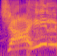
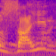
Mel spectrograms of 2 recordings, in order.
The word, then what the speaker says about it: جاہل: کو دیکھا ہے کہ جو یار جاہل بھی صحیح نہیں کہہ پاتے، کہتے وہ تو زاہل ہے۔ یہ حال ہے، ایسے لوگ جو جاہل کا تلفظ بھی صحیح نہیں، وہ زاہل کہتے، ان کو بھی خلافت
